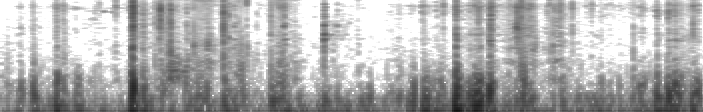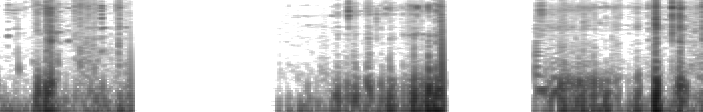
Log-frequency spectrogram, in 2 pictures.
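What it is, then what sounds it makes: Dry bar soap. A small, solid green bar of dry soap is held in the hands and carved and scraped with a metal knife blade, shaving off flakes. Dense, crunchy cutting and scraping sounds come in quick bursts with a heavy low thump, broken by two short stretches of silence before the crunching resumes.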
